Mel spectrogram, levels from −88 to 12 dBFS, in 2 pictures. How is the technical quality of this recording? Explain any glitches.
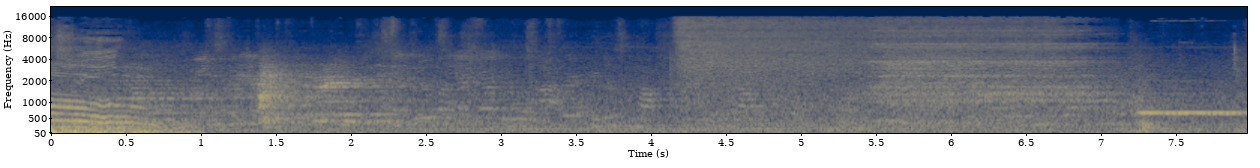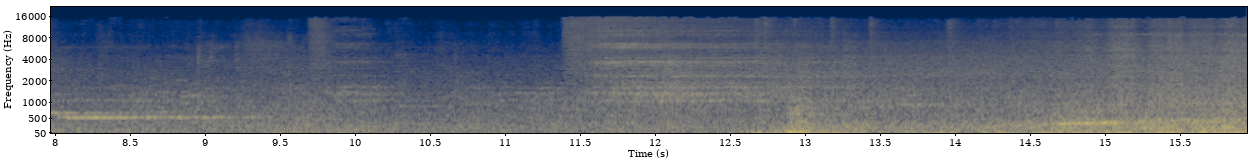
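One glitch stands out, near the very end. From 15.28 to 15.30 s there is DAB burbling. Weak reception let a small number of bit errors slip past error correction into the MP2 data. Corrupted samples put short blips of noise into individual sub-bands across a few frames. The result is a few brief watery blips over the sound.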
